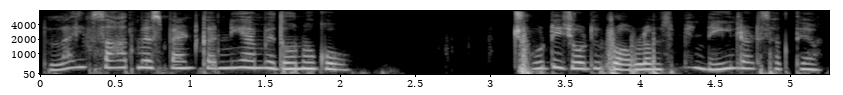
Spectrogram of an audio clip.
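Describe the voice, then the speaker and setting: A woman's voice: sits high, fairly quick, warm tone, a little hiss or hum, voice pushed up, close to an everyday voice. A woman storyteller voicing a young woman who coaxes and pleads with her upset partner. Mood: pleading.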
